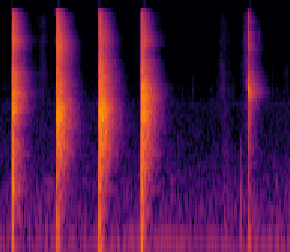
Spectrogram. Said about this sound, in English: Four claps and a snap. Very, like, slow, subtle snap.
